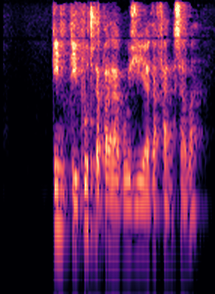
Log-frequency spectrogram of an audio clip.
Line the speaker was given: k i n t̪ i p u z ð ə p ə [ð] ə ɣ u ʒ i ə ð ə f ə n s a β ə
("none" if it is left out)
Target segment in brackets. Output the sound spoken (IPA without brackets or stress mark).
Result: ð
